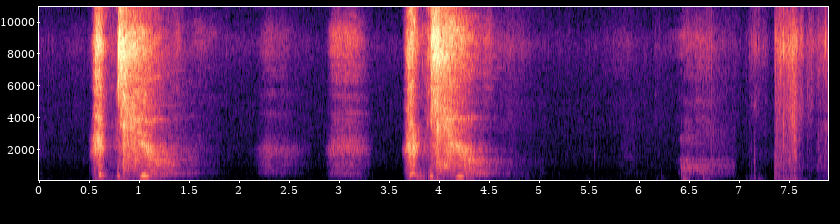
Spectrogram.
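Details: Morning allergy sneezing in a female: two loud, explosive sneezes, each preceded by a sharp in-breath, then quieter sniffs and breaths.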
